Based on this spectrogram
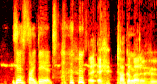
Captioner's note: laughs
